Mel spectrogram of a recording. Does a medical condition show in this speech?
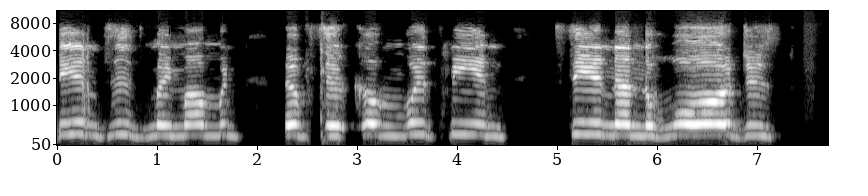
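Yes: cerebral palsy; cerebral palsy since childhood.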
